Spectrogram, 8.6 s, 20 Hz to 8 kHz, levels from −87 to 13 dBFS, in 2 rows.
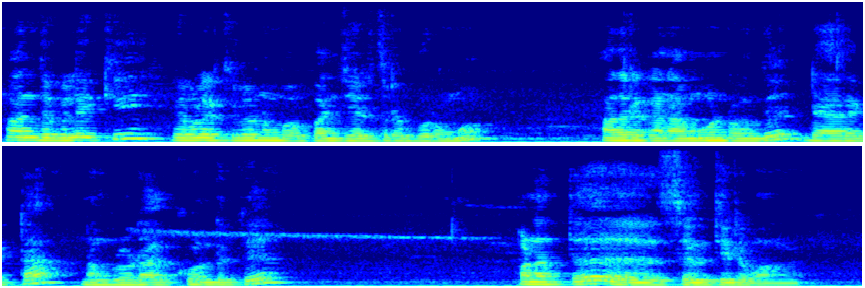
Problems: background sounds at intervals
